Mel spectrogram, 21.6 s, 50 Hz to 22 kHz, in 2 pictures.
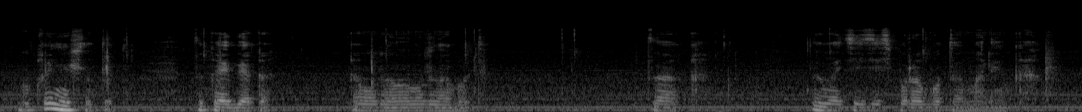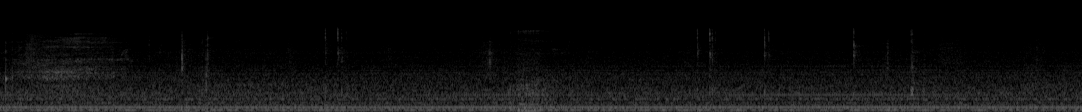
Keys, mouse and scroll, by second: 0.9-2.2 shift+middle drag, 2.2-2.9 scroll up 1, 2.9-3.5 scroll up 1, 3.5-5.3 shift+middle drag, 5.3 click, 7.9-9.6 drag, 9.6-10.8 scroll up 1, 13.8 Delete, 17.4 click, 18.1-20.0 middle drag, 20.0-20.8 scroll up 1.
